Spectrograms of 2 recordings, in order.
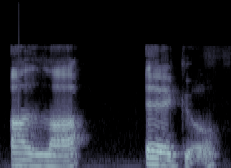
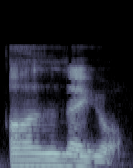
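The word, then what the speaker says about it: ἀλλ' ἐγώ: But in Greek, what will happen is that alpha will simply drop out, replaced with an apostrophe, and it's pronounced together as one word, allego, allego. So instead of Allah ego, you have allego.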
